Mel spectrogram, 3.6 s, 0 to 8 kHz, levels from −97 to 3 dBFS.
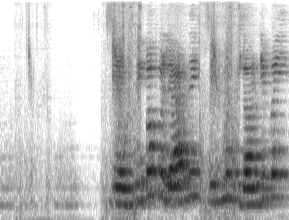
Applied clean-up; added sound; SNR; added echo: neural separator model SepFormer DNS4.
